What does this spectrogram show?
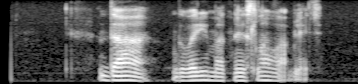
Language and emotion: Russian, neutral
